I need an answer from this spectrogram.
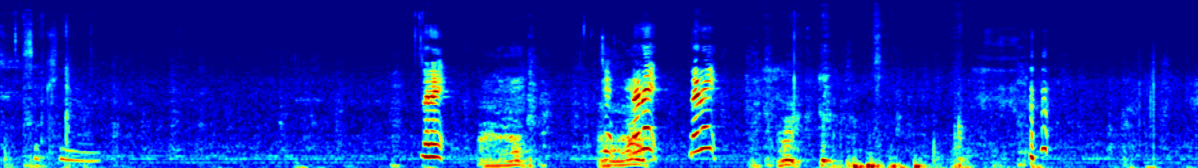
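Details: Winry, a female Labrador retriever, playing with her owner and active again, gives short high rising whines and yelps around the middle of the clip, with a person talking between them.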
